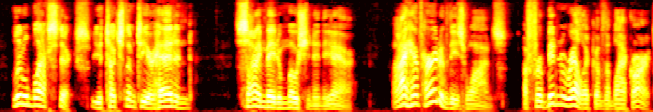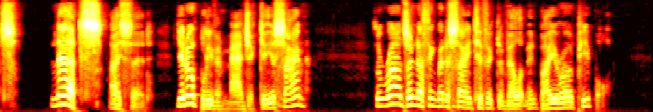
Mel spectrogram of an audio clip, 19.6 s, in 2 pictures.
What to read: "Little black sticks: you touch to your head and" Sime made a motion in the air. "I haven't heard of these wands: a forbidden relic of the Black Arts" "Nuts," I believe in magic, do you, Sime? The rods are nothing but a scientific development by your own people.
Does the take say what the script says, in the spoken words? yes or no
no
